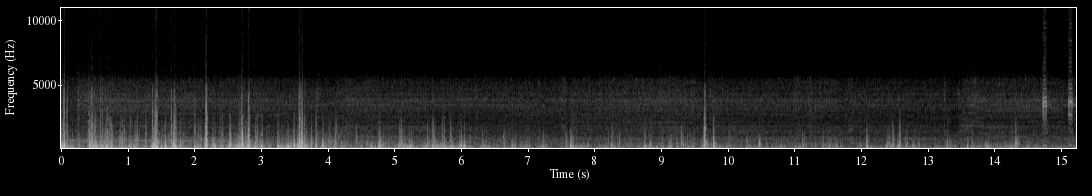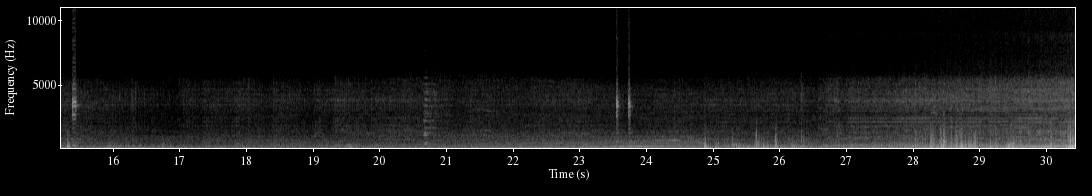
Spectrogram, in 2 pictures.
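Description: Wind rushing over a motorcycle-mounted camera's microphone at road speed, easing as the bike slows. Then the motorcycle engine running at low speed, with short horn beeps a little before halfway and again later, and the engine rising in pitch as the bike speeds up.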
